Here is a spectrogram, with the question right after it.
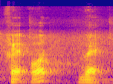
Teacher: दंतोष्ठ्य से उच्चारित होने वाले व्यंजन, दंतोष्ठ्य यानी कि जिसमें दंत दांतों का और ओष्ठ का प्रयोग होता है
